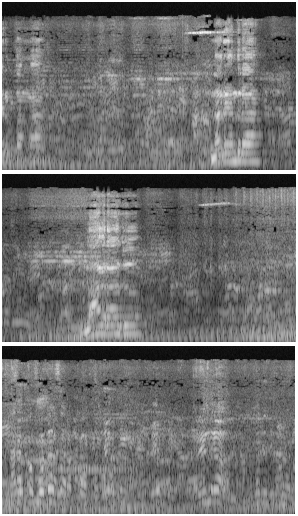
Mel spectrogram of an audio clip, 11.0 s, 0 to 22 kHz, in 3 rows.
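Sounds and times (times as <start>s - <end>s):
faint crowd babble: 0.0s - 11.0s.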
